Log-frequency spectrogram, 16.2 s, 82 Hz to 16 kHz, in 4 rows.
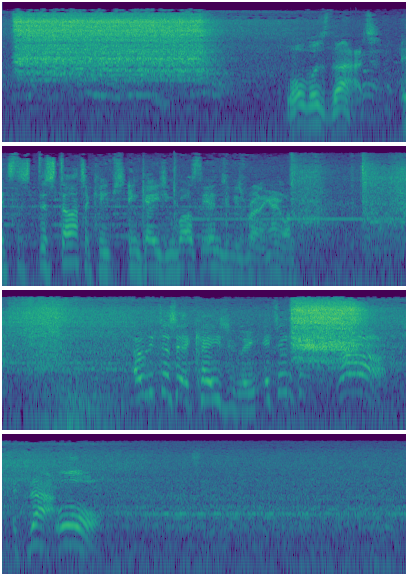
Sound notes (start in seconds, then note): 7.6 engine starts; 11.0 starter motor whines; 13.5 engine idling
